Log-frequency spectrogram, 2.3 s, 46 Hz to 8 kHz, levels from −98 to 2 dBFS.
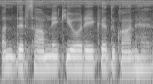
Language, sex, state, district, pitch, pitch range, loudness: Hindi, male, Uttar Pradesh, Shamli, 120 Hz, 120-125 Hz, -14 LUFS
